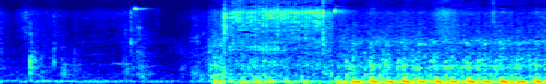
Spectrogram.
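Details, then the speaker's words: Motorcycle with carburetor misfire (brebet) that persisted after carburetor and jets were cleaned, fault traced to the fuel tap: after the fix it starts and holds a steady, even idle of about three beats a second with no misses. "sekarang untuk posisi langsam Sudah enak ya teman ya"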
